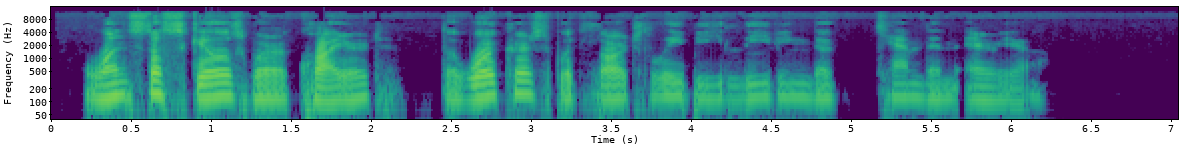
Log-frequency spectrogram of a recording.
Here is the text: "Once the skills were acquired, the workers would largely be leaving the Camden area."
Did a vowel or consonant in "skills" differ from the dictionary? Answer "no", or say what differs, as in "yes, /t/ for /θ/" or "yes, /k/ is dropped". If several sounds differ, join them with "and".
no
